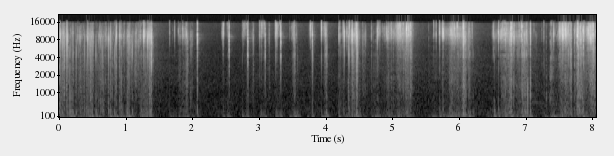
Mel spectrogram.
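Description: A small, solid pink Himalayan rock-salt crystal lamp is scratched rapidly by long nails across its rough top. Bursts of dry, bright scraping come in quick clusters separated by brief quiet gaps, over a soft low rumble.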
